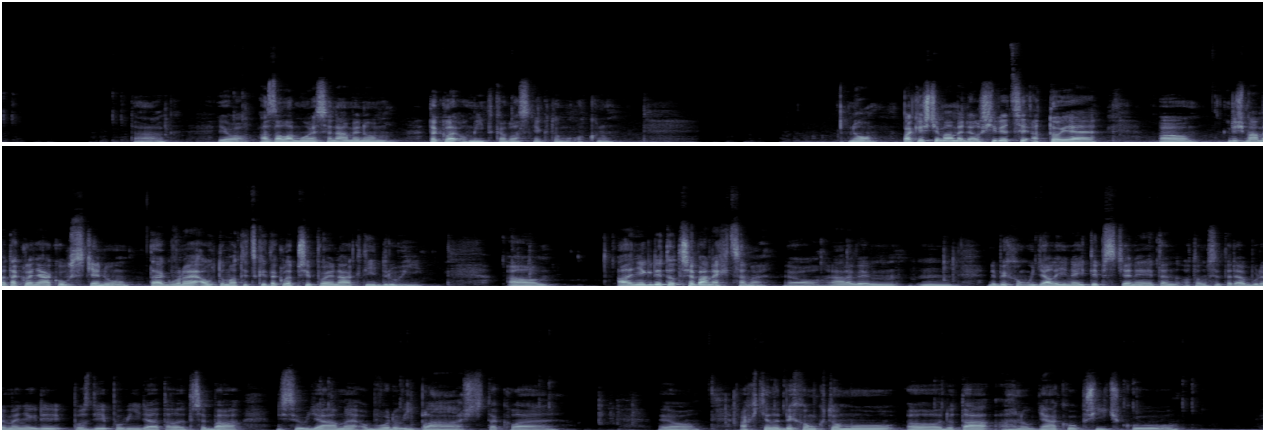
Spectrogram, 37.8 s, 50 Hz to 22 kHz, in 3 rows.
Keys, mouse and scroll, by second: 1.1 click, 2.4 click, 2.8-3.9 scroll, 4.3-5.1 scroll, 5.4-6.2 scroll, 8.5 scroll, 9.6-10.6 scroll, 12.4 click, 12.8 scroll, 15.0 click, 15.8 click, 17.7 click, 18.7 click, 20.2-20.9 scroll, 21.1-22.0 scroll, 22.0 Escape, 23.0 click, 24.2 click, 25.0-26.4 scroll, 28.4 click, 29.3 click, 30.7 click, 31.2 Escape, 31.4 Escape, 31.5-32.4 scroll, 32.5 Escape, 32.8 click, 33.1 right click, 34.6 click, 35.6 scroll, 36.5 click, 37.1 click, 37.7 scroll.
